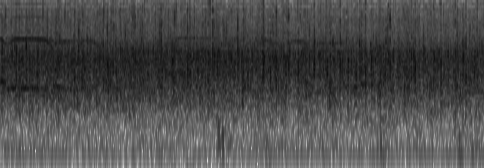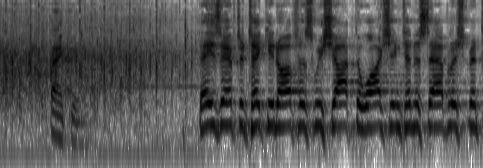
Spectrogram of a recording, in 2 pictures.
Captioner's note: cheers and applause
